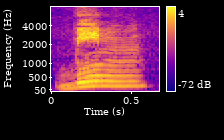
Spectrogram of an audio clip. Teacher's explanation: على رواية حفص عن عاصم نقف عليها بحذف الألف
